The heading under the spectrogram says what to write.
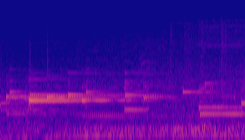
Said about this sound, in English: Oh, look, I said. The ice cream truck.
